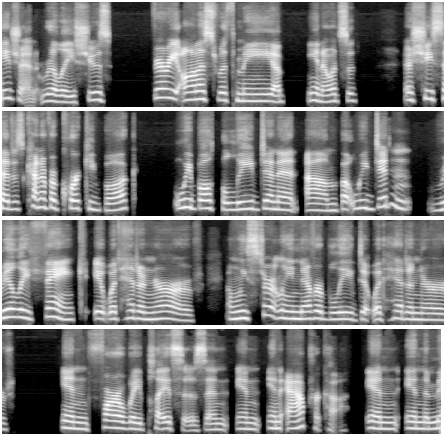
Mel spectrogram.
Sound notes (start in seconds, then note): none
